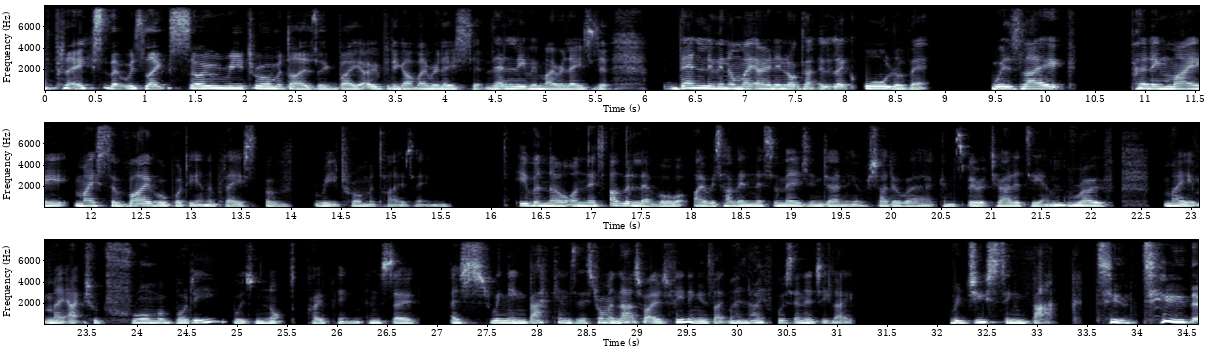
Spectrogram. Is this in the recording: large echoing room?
no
